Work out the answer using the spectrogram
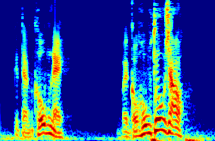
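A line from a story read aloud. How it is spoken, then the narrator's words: Angry shout. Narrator (Vietnamese): Tên giang hồ lại bực tức quát lên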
